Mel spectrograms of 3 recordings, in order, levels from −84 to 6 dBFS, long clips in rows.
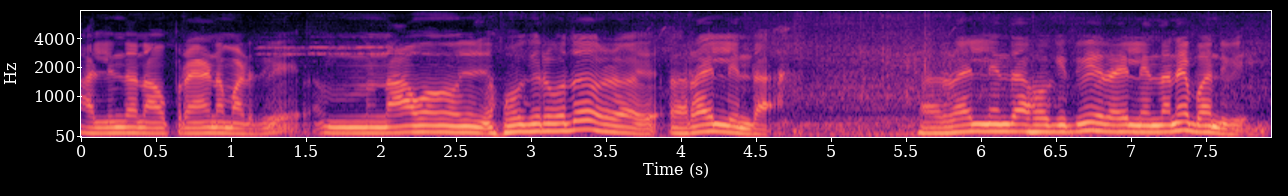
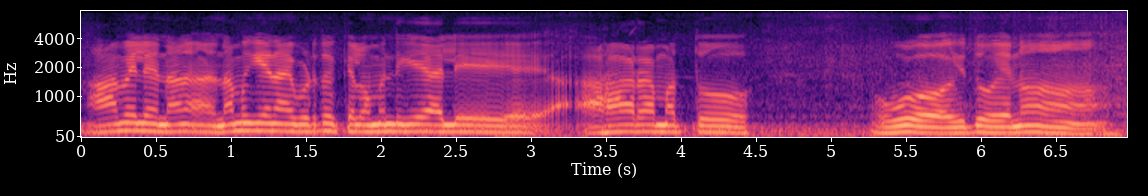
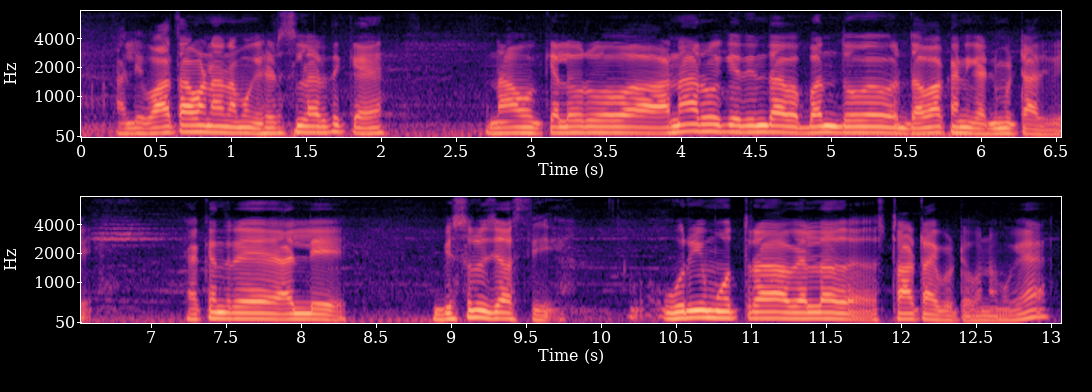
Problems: background sounds at intervals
